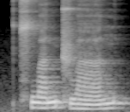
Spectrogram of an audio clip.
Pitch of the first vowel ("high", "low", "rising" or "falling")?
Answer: rising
